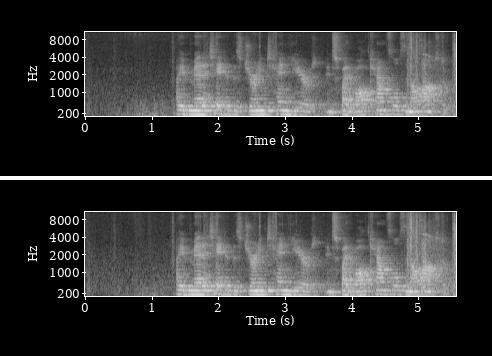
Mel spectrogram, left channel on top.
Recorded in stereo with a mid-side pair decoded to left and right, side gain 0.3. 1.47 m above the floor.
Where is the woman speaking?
30° right, 0.7 m.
